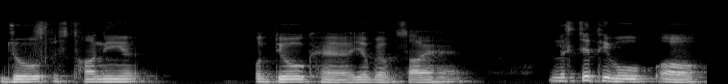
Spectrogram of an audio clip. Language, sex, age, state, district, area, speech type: Hindi, male, 45-60, Madhya Pradesh, Bhopal, urban, spontaneous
